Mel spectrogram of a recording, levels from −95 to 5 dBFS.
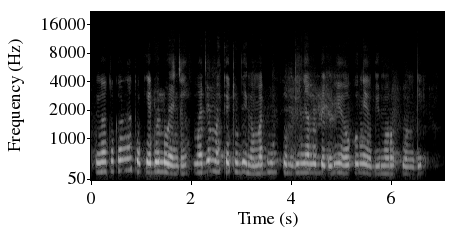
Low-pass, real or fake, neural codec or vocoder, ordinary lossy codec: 14.4 kHz; fake; codec, 32 kHz, 1.9 kbps, SNAC; none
